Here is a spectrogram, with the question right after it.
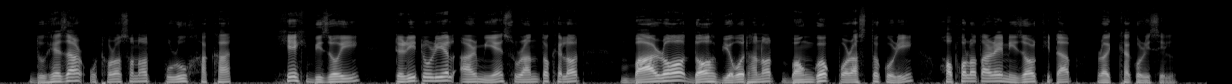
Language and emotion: Assamese, neutral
